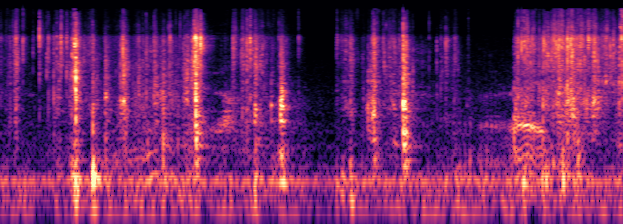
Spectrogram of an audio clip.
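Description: A Magic: The Gathering Guilds of Ravnica booster pack being torn open, with steady crinkling and crackling of foil wrapper close up, bursts of ripping throughout and a louder rustle near the end.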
